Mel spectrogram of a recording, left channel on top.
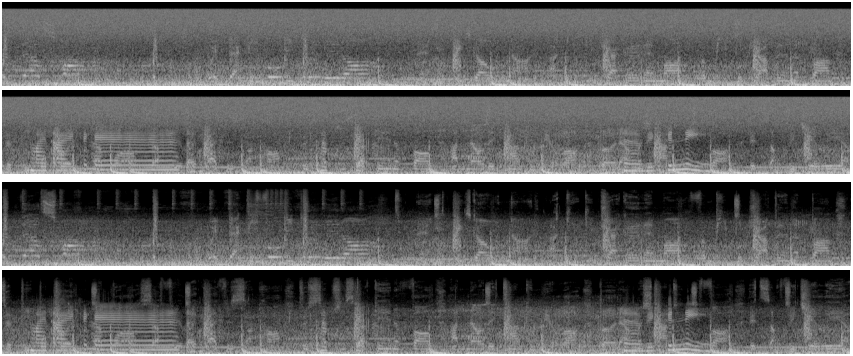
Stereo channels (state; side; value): noise; left; hiss, 3 dB below the sound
